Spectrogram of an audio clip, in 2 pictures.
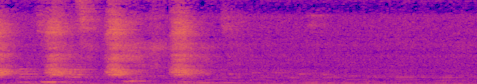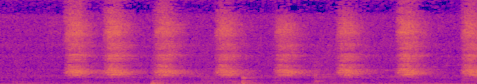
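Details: Backyard American crows in California, which gather in numbers and call morning and evening, captured from inside the house: three harsh caws, a pause, then a looser series of about seven caws, with a faint low hum.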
